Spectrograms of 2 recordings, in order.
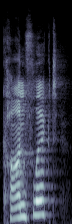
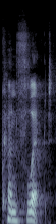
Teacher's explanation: if it's a noun, the stress is on that first syllable. If we're talking about the verb, the stress is on the second syllable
